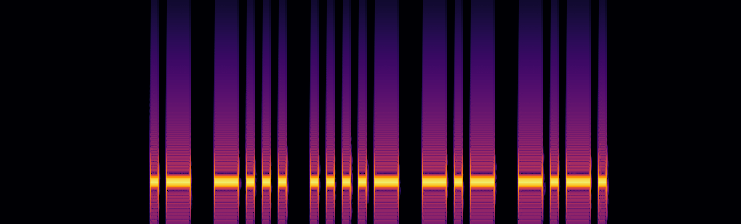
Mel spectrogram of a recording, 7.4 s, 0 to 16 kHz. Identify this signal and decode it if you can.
Morse code, heard as a keyed tone, about 15 wpm, 700 Hz. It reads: AB4KC
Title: USA Call Signs - 5 Characters - Repeated 2x - 15wpm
